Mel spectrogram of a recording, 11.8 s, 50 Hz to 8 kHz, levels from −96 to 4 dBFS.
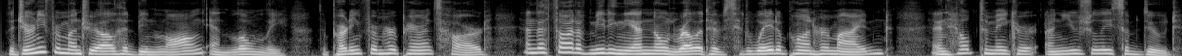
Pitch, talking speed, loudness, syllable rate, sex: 165 Hz, 180 wpm, -18 LUFS, 5.0 syllables/s, male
